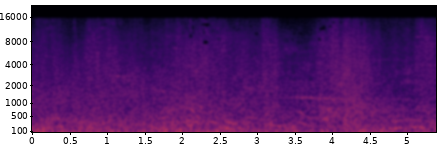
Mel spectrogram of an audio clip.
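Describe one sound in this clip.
Game spell effects crackle and burst in a fierce fight.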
